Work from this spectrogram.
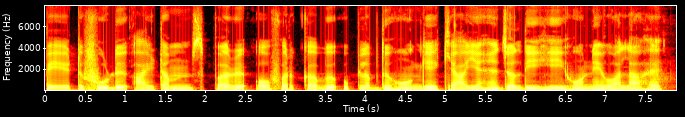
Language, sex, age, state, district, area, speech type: Hindi, male, 18-30, Rajasthan, Jaipur, urban, read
